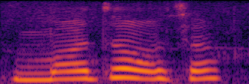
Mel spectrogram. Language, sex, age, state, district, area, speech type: Nepali, female, 18-30, West Bengal, Kalimpong, rural, spontaneous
